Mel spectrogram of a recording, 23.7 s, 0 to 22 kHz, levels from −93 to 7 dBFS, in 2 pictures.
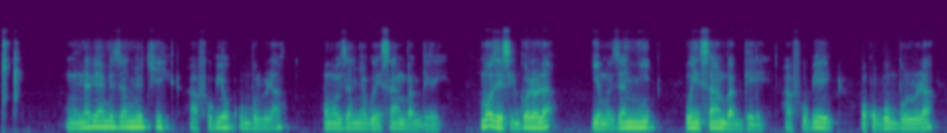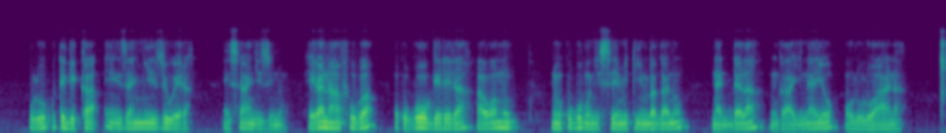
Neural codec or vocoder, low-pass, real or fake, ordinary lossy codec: codec, 16 kHz, 2 kbps, FunCodec, trained on LibriTTS, 25 frames a second; 7.2 kHz; fake; Opus, 16 kbps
